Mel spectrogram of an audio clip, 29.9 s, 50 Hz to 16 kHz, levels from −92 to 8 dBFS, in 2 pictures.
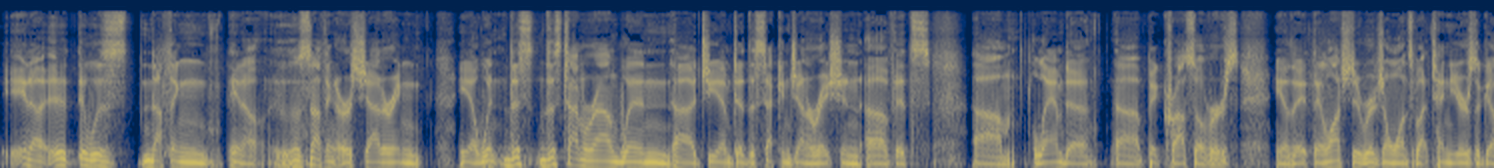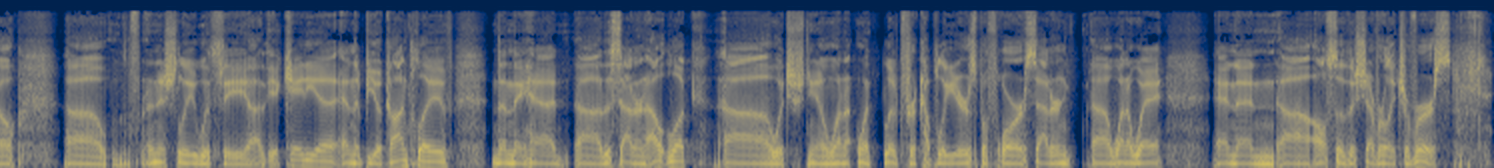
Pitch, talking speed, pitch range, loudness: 90 Hz, 185 wpm, 85-105 Hz, -17 LUFS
